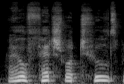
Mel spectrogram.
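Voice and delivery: a hint of the determined healer; Irmgard's voice. Irmgard answers.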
